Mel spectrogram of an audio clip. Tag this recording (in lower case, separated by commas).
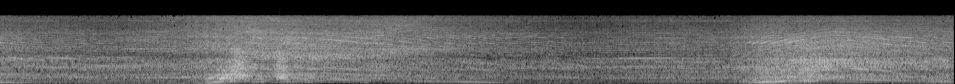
idling, vehicle, car, engine, medium engine (mid frequency), vroom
